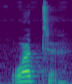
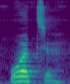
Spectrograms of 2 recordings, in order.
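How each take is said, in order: First: It is said in an American accent. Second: The same.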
